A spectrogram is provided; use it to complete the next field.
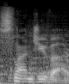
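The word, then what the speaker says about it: Slàinte mhath: Richard right now is just explaining to us how do you say cheers in Scottish. In Scottish, okay. So the phrase is, oh, sorry about that. No, go for it. Go for it. Slanjiva, right? Slanjiva, that's right.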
